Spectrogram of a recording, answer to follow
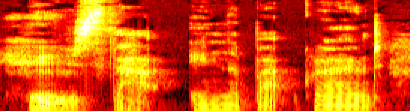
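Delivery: usual speaking voice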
